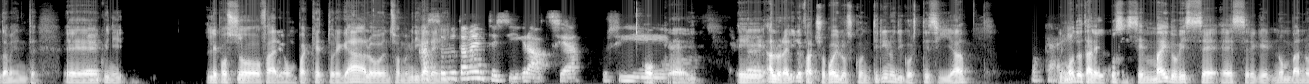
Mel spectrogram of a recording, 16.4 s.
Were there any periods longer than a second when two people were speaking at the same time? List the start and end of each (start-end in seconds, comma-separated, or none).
none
